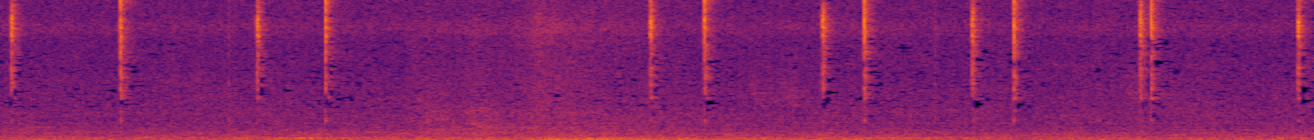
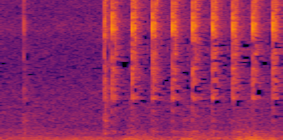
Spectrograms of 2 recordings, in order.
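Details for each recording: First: LG microwave after control board repair, door opened and closed: clean single sharp ticks, often in pairs, as the relay switches normally; before the fix, low voltage made it tick rapidly and the interior light flickered. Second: LG microwave whose display blinks when the door opens: with the door-switch jumper pins disconnected, the control-board relay chatters, an even tick-tick at about ten per second from low supply voltage; a swollen capacitor is visible on the board.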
